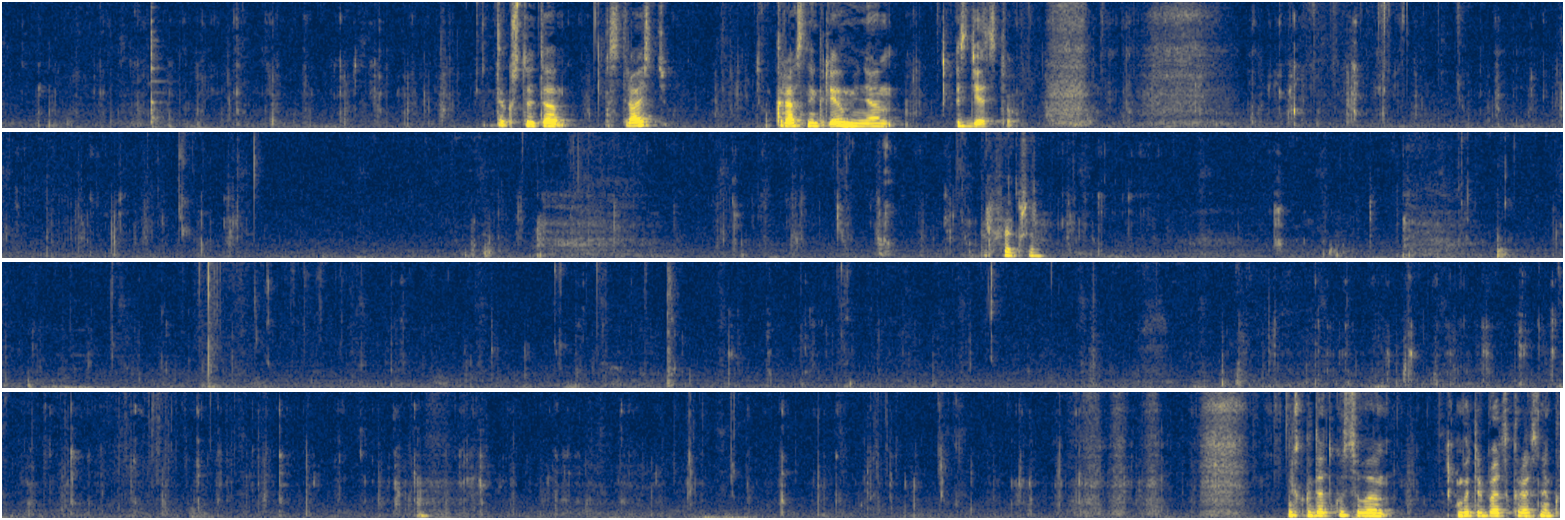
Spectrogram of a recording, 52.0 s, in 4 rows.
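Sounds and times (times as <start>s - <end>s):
wet chewing and biting: 0.2s - 4.2s, 10.4s - 15.2s, 36.0s - 49.8s.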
